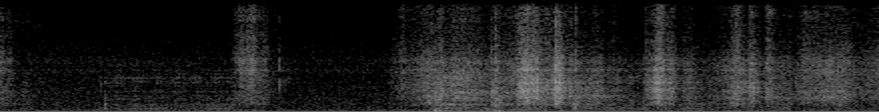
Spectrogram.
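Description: Faint scratchy rustles of a pen tip dabbing dots on a kraft-paper card, along with the card being handled, in a few short spells.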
